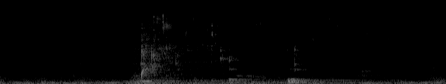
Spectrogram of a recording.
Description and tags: bath stopper
ZOOM H6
